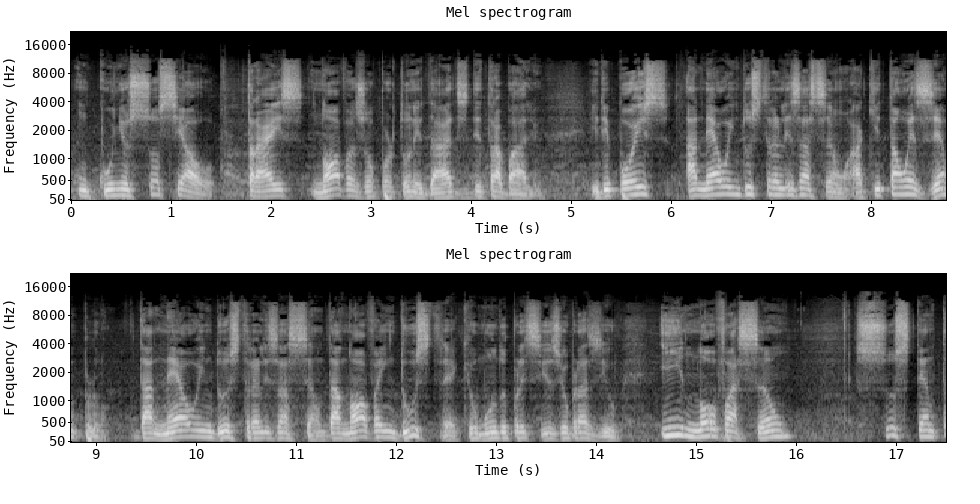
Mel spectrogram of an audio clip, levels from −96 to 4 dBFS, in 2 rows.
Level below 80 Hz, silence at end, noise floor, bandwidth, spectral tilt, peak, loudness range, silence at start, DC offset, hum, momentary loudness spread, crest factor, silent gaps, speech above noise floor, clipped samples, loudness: -50 dBFS; 0 s; -41 dBFS; 12.5 kHz; -4 dB/octave; -2 dBFS; 2 LU; 0 s; under 0.1%; none; 7 LU; 16 dB; none; 24 dB; under 0.1%; -17 LUFS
